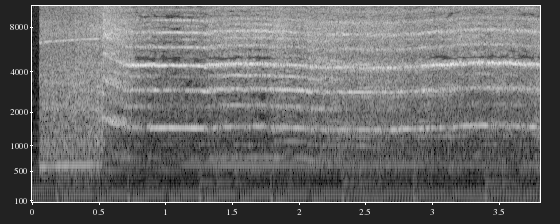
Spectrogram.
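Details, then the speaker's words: Dyson vacuum cleaner running with a piercing, steady high-pitched scream over its motor noise, with music beneath; cause unknown before teardown. "our hoover started making a noise that sounds like this"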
